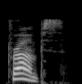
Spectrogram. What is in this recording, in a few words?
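"trumps", British English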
